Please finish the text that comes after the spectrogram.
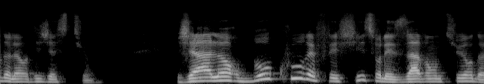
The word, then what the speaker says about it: beaucoup: Y finalmente, beaucoup. Esa palabra parece sencilla, pero a veces escucho los alumnos que pronuncian la P, pero la P no se pronuncia.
